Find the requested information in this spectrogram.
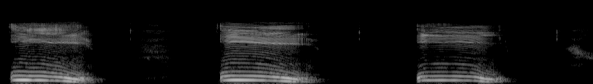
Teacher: The lips are tense and in smile position. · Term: E vowel sound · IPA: /i:/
